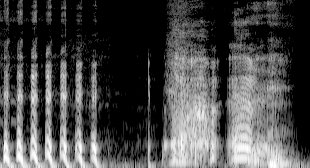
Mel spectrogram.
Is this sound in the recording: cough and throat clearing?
yes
